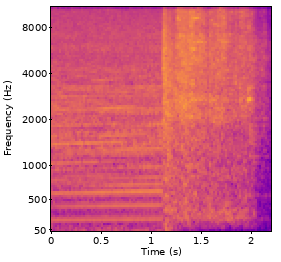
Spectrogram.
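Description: Sci-fi spaceship engine sound effect: a steady engine-like whine with several overtones. About a second in it gives way to a loud rushing blast that starts to die away near the end.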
